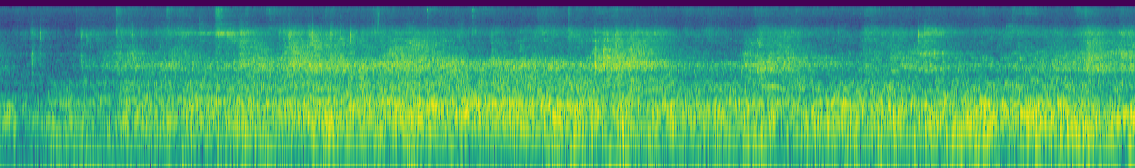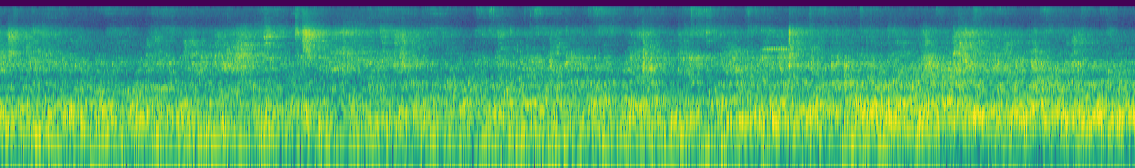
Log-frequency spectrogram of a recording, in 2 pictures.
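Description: Steady rumbling noise that builds up over the first couple of seconds and then holds.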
